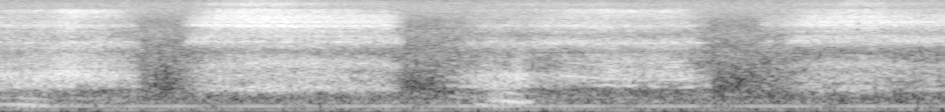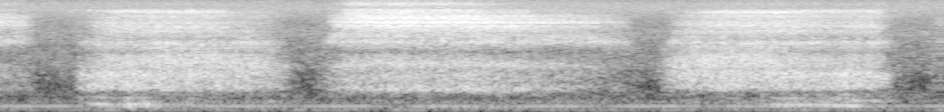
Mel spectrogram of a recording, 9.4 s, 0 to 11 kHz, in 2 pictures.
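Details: Snoring during sleep: repeated rough, hissing snoring breaths, about six in nine seconds (roughly 38 a minute), over a steady low hum.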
